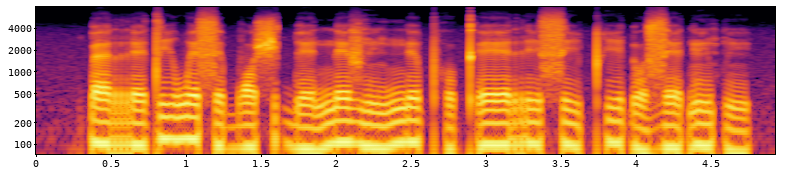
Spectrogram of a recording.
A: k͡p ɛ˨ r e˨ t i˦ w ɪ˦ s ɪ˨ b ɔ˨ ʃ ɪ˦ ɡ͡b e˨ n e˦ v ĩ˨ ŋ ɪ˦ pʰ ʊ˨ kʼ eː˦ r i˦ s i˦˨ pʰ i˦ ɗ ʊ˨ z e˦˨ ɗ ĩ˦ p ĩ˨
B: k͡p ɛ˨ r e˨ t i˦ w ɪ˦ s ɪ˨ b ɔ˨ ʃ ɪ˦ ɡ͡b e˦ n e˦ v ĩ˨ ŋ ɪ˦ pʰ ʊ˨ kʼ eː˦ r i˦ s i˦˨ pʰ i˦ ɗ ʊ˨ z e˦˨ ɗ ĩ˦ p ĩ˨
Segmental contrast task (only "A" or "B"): A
